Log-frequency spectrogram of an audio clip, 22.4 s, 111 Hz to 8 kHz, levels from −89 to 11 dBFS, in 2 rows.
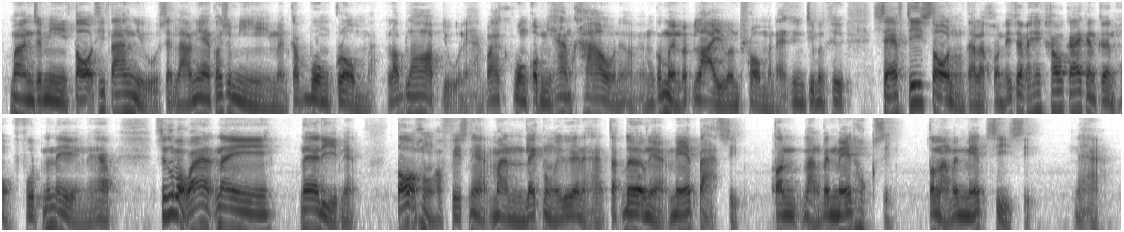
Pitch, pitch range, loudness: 100 Hz, 90-110 Hz, -15 LUFS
